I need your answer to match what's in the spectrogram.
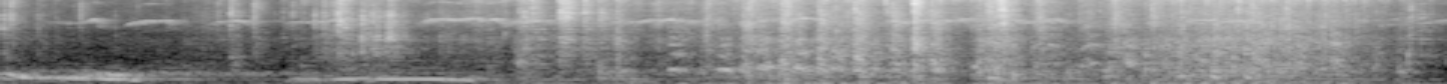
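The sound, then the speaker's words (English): Soft, low pigeon coos burble for the first couple of seconds, then fade into a steady rustling outdoor backdrop with faint chirps high above. “The pub even had a clock for timing the pigeons' return to their lofts, often from a release point in France where they were taken by train.”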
